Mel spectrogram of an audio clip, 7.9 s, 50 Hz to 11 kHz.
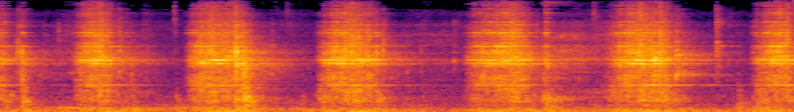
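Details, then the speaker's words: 1994 Firebird GM 10-bolt rear axle during a 3.73 ring and pinion install, axle shaft turned by hand: slow rhythmic rasping scrapes from a zip-tied, hanging brake caliper rubbing against the rotor. "If you hear that grinding noise, it's just this brake caliper hanging against the rotor from how I have it zip tied."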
